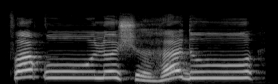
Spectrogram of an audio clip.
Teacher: یہ دیکھیں فقولوا اشہدوا، یہاں پہ واو مدہ ہو رہا ہے، واو ساکن ہے، واو ساکن سے پہلے پیش ہے، تو ہم اسے 2 یا 3 حرکت کے برابر کھینچ کے پڑھیں گے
